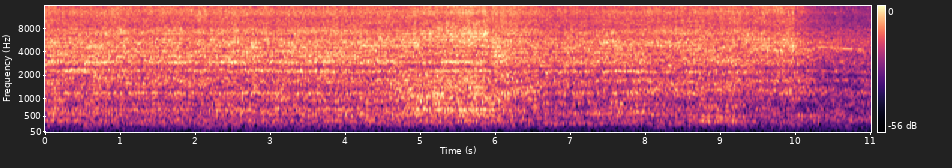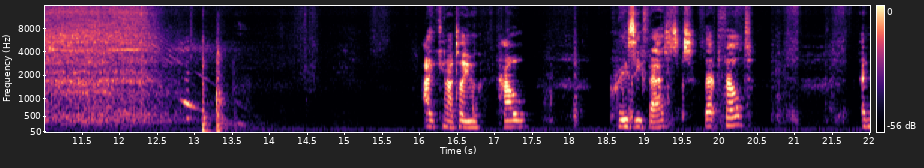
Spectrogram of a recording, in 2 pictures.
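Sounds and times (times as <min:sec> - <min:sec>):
blow dryer air rushing: 0:00.0 - 0:13.7.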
